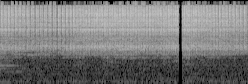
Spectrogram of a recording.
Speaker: now that noise that you hear is a important and integral part of your bicycle working properly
